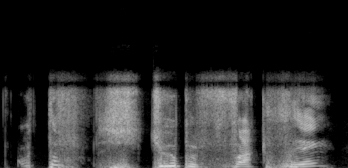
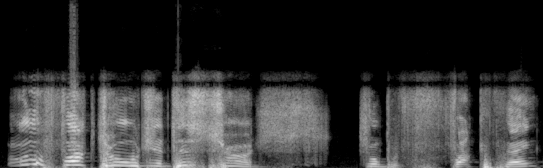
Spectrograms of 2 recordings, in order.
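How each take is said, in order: First: High, very slow slurred curse at the gun; drunk curse. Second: High, slow, slurred curse at the gun; angry drunk yell. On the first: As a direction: drag the insult out in frustration. Drunk NPC curses jammed gun. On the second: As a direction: bellow it out, drunk and furious. Drunk NPC yells at his gun. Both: Acted.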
